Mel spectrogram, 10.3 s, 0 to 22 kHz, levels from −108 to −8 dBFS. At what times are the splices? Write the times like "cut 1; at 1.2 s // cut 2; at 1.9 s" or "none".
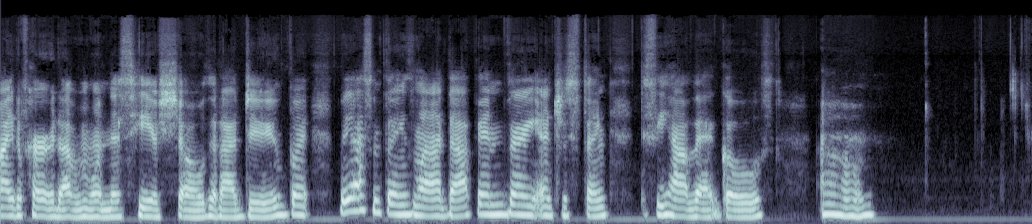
none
